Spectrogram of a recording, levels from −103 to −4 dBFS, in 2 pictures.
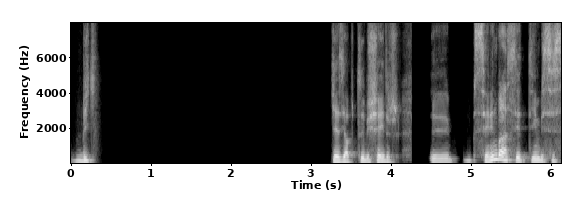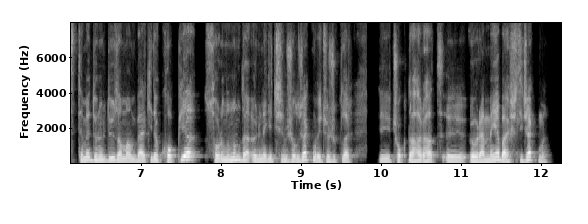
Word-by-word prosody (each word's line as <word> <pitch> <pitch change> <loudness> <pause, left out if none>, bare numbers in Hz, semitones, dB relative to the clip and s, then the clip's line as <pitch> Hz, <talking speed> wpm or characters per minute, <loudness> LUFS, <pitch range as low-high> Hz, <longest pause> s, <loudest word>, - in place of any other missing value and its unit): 1 155 +1 -3
k 165 - -16 2.9
kez 140 -2 +2
yaptığı 160 +3 -1
bir 150 - -3
şeydir. 140 -3 -2 0.4
Eee, 145 -1 -3
ı - - -12 0.3
senin 215 +9 +2
bahsettiğin 170 -6 +1
bir 160 - -3
sisteme 165 +4 -2
dönüldüğü 165 +1 +2
zaman, 155 -2 +1
belki 155 +2 0
de 165 - +1
kopya 210 +8 +4
sorununun 165 +1 +1
da 165 -2 +2
önüne 150 -1 +1
geçilmiş 150 0 -3
olacak 190 +8 +1
mı 170 - 0
ve 145 - +1
çocuklar, 145 +2 -2 0.3
iii, 145 -1 -3
çok 155 +1 -4
daha 155 +2 +2
rahat, 155 +1 -1
eee, 140 -2 0
öğrenmeye 140 +6 +4
başlayacak 155 +7 +1
mı? 115 -2 -8
155 Hz, 160 wpm, -20 LUFS, 145-165 Hz, 2.9 s, kopya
